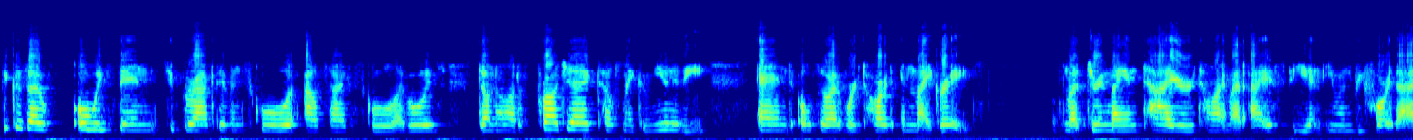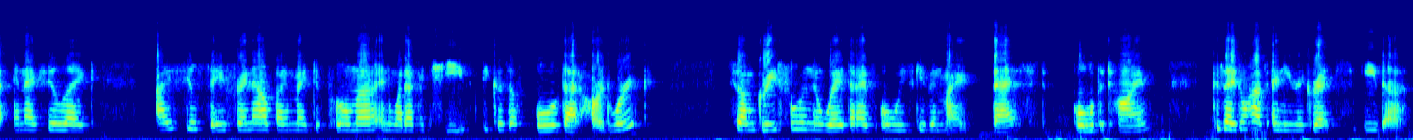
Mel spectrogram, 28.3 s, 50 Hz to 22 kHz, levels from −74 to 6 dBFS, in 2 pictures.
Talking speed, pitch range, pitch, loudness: 180 wpm, 165-180 Hz, 170 Hz, -32 LUFS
